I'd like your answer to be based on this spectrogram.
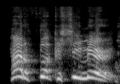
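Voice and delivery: loud, high-pitched mock outrage; hammed-up shouted disbelief; comedian's roast. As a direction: yell it in incredulous outrage. Imitates comedian roasting women.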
